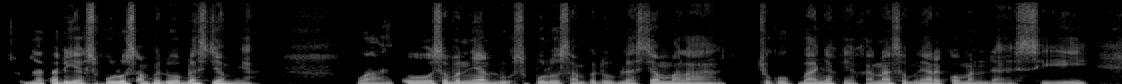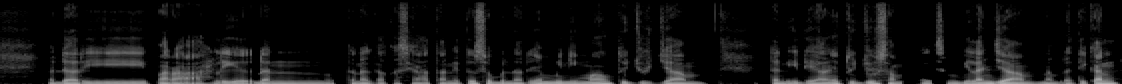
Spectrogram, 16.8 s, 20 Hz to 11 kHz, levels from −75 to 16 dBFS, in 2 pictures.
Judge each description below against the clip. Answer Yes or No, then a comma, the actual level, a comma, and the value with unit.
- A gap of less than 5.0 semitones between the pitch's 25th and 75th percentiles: No, wide, 5.6 semitones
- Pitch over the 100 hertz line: No, very low, 85 Hz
